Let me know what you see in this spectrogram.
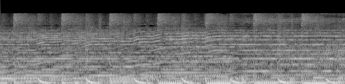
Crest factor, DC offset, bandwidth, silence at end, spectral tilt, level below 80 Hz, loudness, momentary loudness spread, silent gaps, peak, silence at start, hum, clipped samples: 12 dB; under 0.1%; 12 kHz; 0 s; -4.5 dB/octave; -18 dBFS; -13 LUFS; 1 LU; none; 0 dBFS; 0 s; none; under 0.1%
